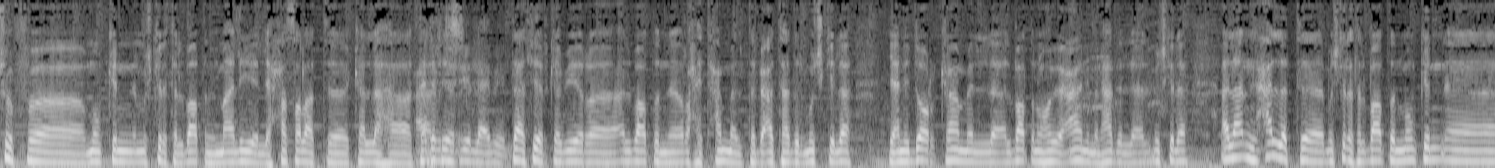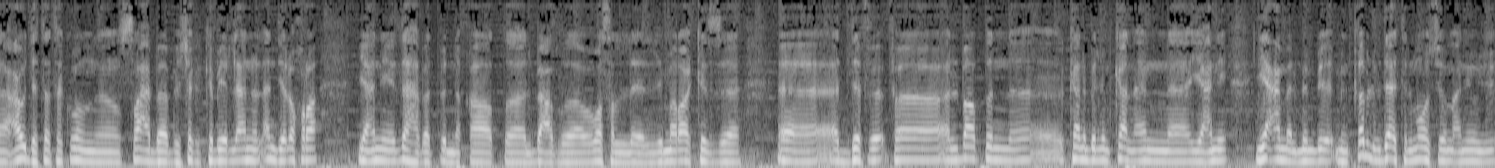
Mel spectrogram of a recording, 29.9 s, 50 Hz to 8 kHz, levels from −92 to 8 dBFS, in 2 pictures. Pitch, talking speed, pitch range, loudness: 140 Hz, 120 wpm, 130-150 Hz, -14 LUFS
